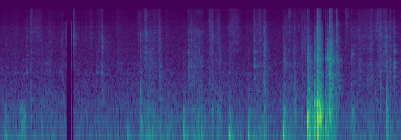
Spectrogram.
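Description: Sheets of cardstock and patterned paper being handled, slid and pressed down on a paper-covered work mat: soft scattered rustles and light taps, with one short, louder rustle a little after six seconds.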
